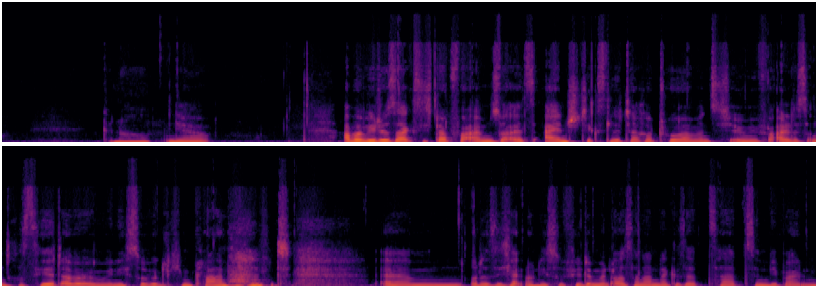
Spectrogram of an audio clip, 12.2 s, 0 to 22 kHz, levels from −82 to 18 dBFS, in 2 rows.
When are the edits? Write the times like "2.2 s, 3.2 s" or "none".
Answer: none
